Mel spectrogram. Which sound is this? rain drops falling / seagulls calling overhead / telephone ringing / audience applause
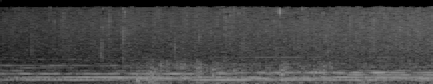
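rain drops falling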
